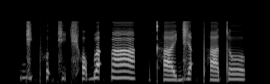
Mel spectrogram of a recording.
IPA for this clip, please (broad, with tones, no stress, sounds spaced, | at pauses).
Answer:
d͡ʑ ɪ˦ ʔ pʰ ʊ˦ ʔ t͡ɕ ḭ˦˨ t͡ɕʰ ɔ̰˦˨ b ä˦ ʔ p ã˦ | kʰ a˨ ɪ̯ d͡ʑ ä˦ ʔ pʰ ä˨ t o˦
